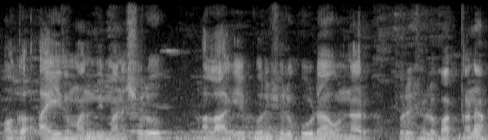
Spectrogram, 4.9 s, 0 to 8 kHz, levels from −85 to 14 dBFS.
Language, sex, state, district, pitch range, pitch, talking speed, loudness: Telugu, male, Andhra Pradesh, Sri Satya Sai, 120-140 Hz, 130 Hz, 120 wpm, -17 LUFS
